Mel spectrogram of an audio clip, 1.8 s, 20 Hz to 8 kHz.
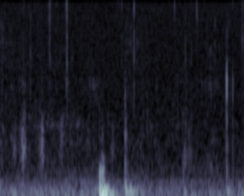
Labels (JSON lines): {"label": "biophony, grazing", "recorder": "SoundTrap 300"}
